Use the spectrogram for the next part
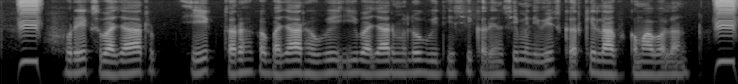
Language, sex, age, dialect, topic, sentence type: Bhojpuri, male, 31-35, Western, banking, statement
